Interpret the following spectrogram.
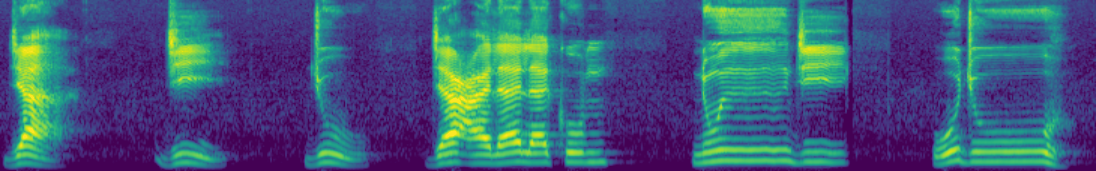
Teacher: Huruf jim terhasil dari tengah lidah bertembung dengan langit-langit bahagian atas. Berkongsi makhraj dengan shin dengan ya.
